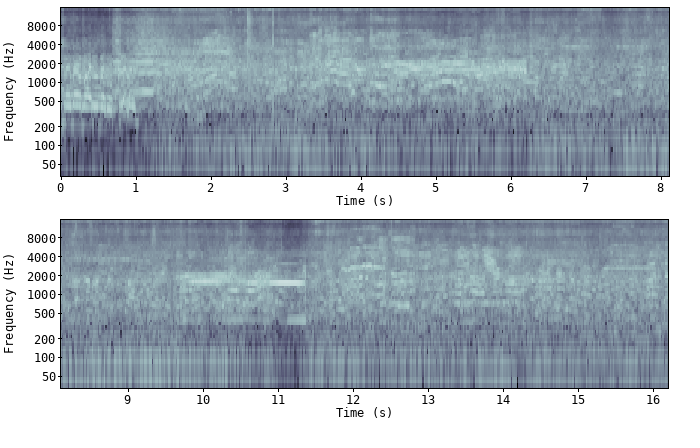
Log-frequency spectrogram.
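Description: A large crowd shouts and murmurs with many overlapping voices.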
